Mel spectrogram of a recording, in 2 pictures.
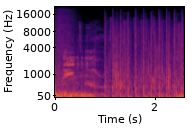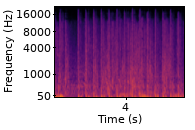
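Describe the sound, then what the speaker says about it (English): Heavy gunfire in Fallout 4 while playing the Automatron DLC: dense, continuous rapid shots crackle loudly and steadily throughout. "Who's shooting at me?"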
